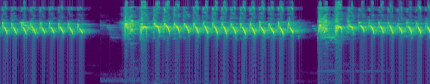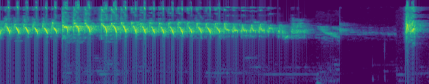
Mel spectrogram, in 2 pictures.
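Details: Sogoh ontong songbird, a tutor recording for songbirds, pours out long runs of rapid, high, buzzy chips that slowly fade at the end of the last phrase, with a short gap between runs.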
